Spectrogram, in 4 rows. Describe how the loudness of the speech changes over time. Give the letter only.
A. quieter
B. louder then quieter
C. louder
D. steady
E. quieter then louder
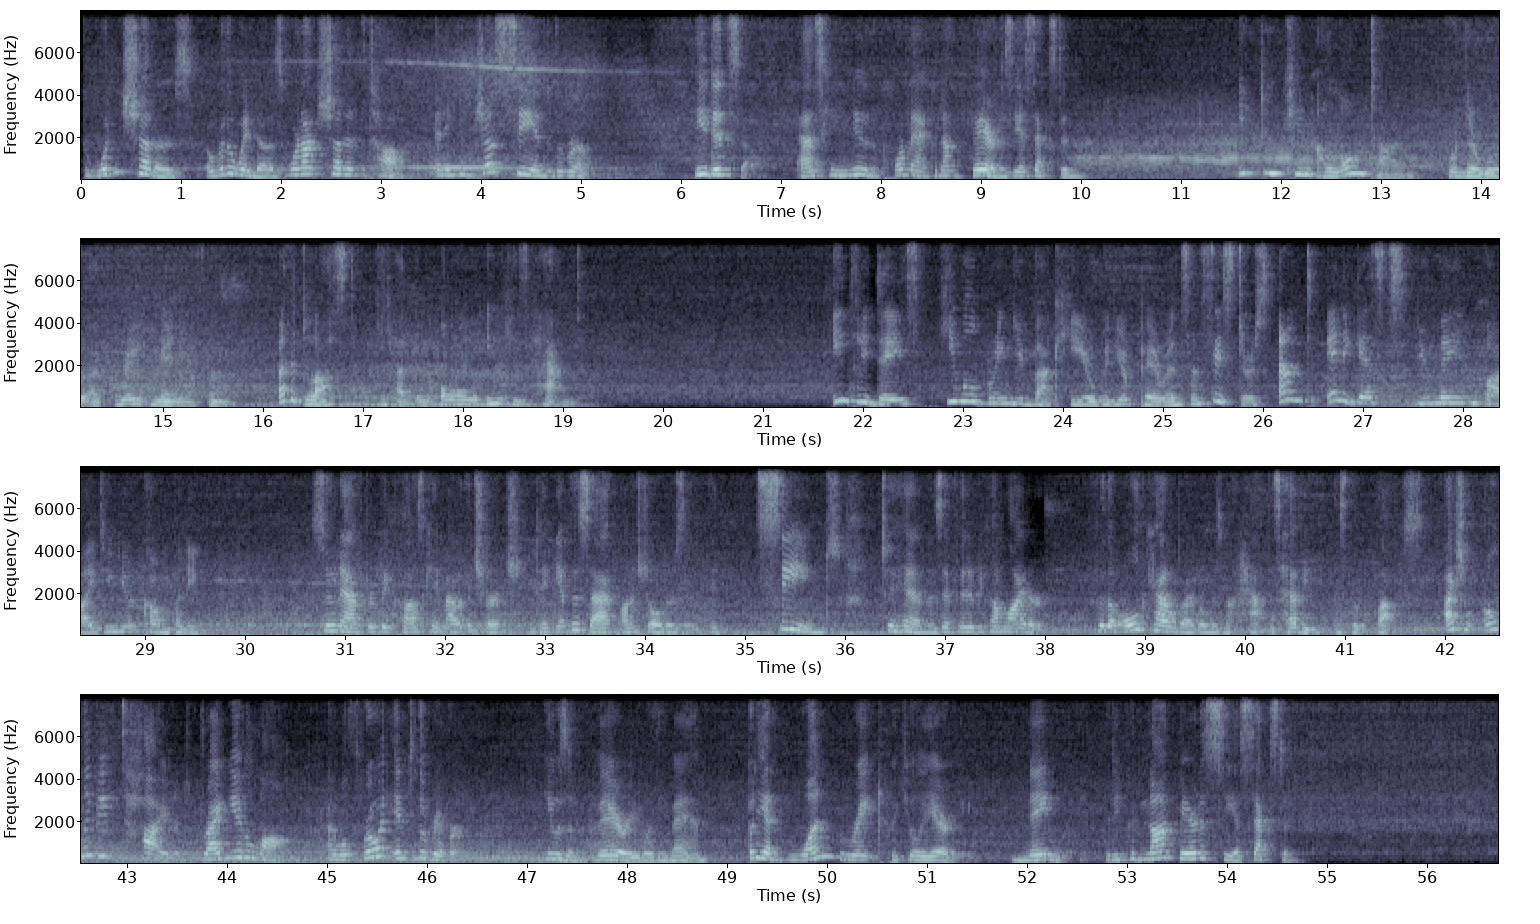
D.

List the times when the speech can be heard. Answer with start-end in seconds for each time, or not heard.
0.0-5.2, 6.1-10.0, 11.6-19.2, 21.6-29.7, 30.6-46.4, 47.1-54.6.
